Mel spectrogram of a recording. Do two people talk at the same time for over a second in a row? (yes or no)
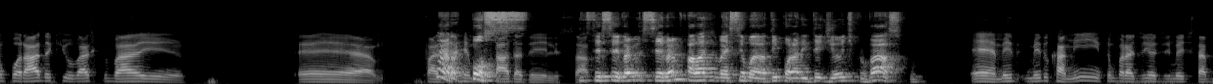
yes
